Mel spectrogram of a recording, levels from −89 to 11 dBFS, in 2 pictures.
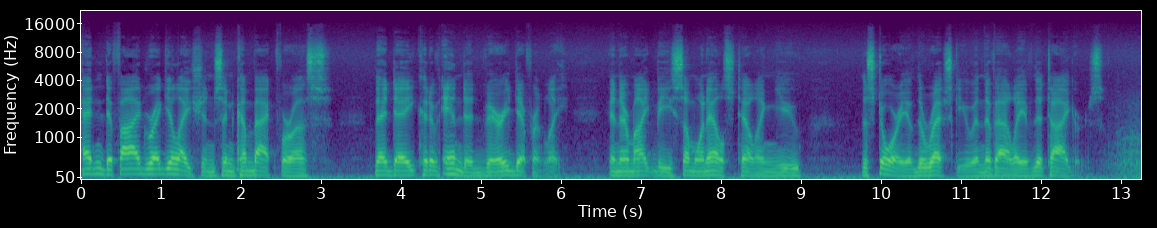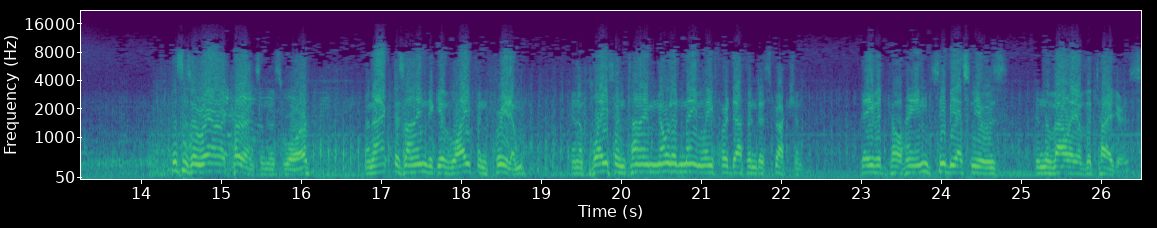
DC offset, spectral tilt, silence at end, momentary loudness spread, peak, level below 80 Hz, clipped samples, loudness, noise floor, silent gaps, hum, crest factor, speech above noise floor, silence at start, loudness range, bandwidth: under 0.1%; -4.5 dB/octave; 0 s; 14 LU; -6 dBFS; -38 dBFS; under 0.1%; -18 LUFS; -39 dBFS; none; none; 12 dB; 22 dB; 0 s; 5 LU; 13 kHz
